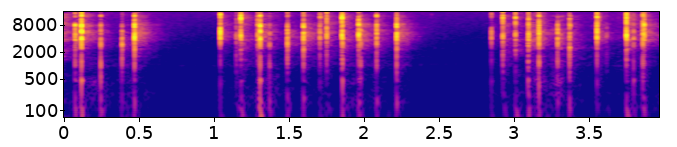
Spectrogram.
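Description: Long nails tap and scratch quickly along a mat of hollow, chevron-patterned paper straws curved over the mic. Crisp, bright clicks with a hollow, papery body come in three quick bursts separated by short pauses, each tap dying away almost instantly.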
